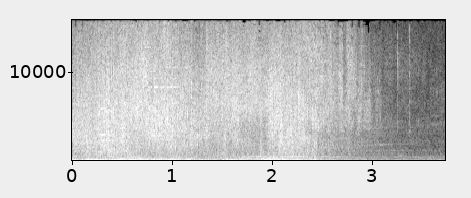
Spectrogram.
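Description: Weapons fire and explosions crash in a noisy battle.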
